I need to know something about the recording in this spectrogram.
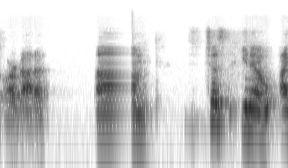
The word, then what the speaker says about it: Arvada: one point of clarification you got to say arvada um yeah you push my buttons when you mispronounce our city's name yeah it's not a good thing all right it's just it's our vata my apologies i've been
